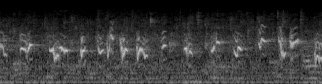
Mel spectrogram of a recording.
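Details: Yellow-vented bulbul song used to stimulate rival birds: evenly spaced, bouncy slurred chirps, roughly four per second, bright and clear.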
